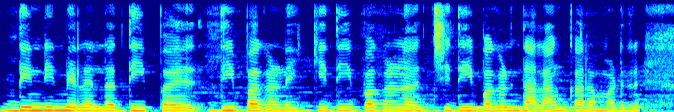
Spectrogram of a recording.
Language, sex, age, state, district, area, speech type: Kannada, female, 30-45, Karnataka, Tumkur, rural, spontaneous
